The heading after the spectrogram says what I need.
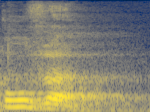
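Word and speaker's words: Ulver: Now, um, ulva is the Norwegian word for wolves, except I've heard Norwegians, including, you know, people from the band, and Roger pronounce it as Ulva.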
